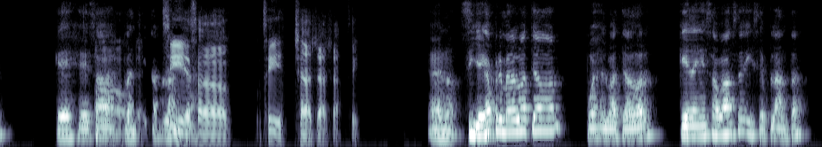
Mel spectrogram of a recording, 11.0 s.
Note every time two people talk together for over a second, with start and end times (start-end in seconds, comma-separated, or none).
1.2-2.8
